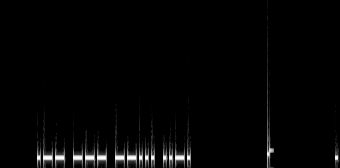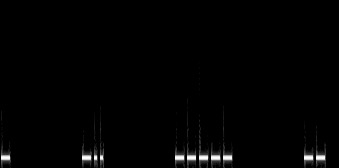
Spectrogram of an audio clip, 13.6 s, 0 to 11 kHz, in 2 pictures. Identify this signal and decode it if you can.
Morse code, heard as a keyed tone, about 20 wpm, spaced as for 9 wpm, 700 Hz. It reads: WO7F AD0M
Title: USA Call Signs - 4 Characters - 8x Character Spacing - 20wpm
